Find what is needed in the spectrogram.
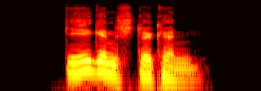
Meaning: dative plural of Gegenstück
- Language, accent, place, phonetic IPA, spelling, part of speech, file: German, Germany, Berlin, [ˈɡeːɡn̩ˌʃtʏkn̩], Gegenstücken, noun, De-Gegenstücken.ogg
